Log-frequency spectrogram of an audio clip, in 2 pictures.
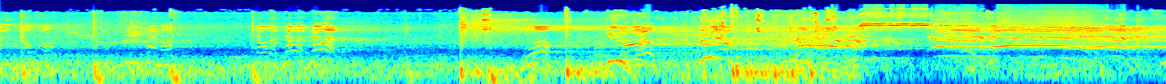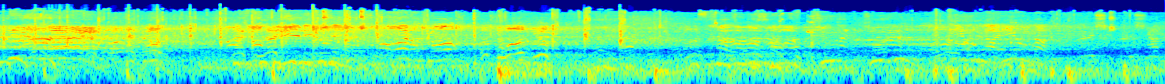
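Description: A crowd in a large hall cheers and chants.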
